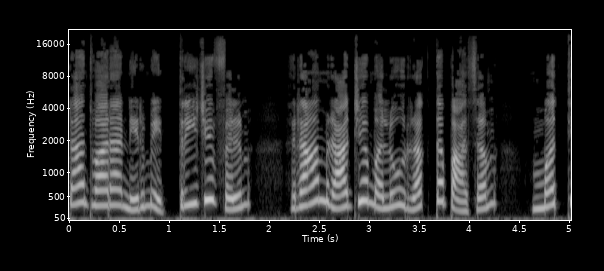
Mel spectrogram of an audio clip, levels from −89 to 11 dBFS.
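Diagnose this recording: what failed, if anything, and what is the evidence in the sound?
Nothing failed, and the sound of this recording gives no evidence of a fault at any stage.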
